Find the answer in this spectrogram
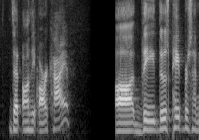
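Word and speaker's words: arXiv: They're all you can they're often on the archive, but pronounced archive.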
